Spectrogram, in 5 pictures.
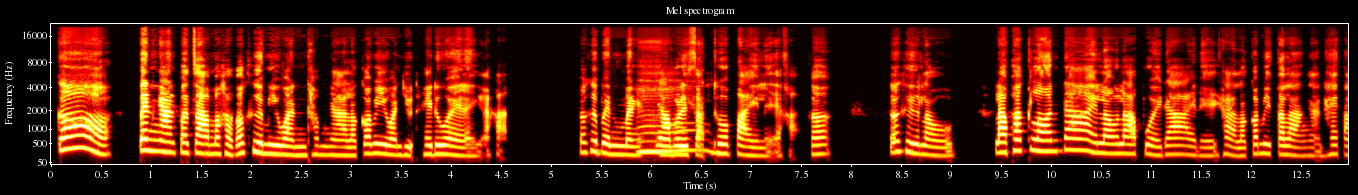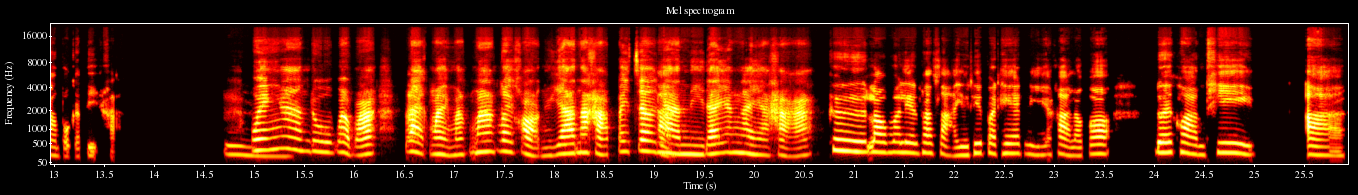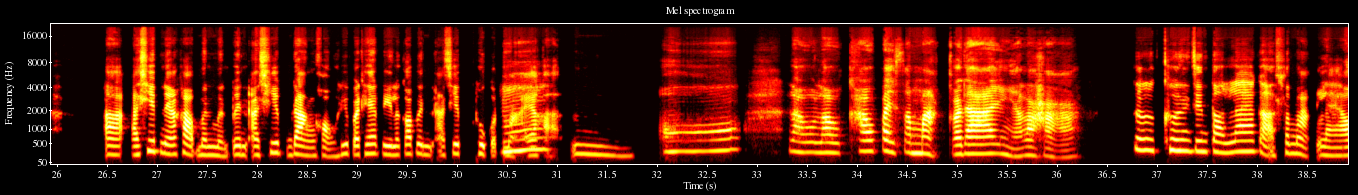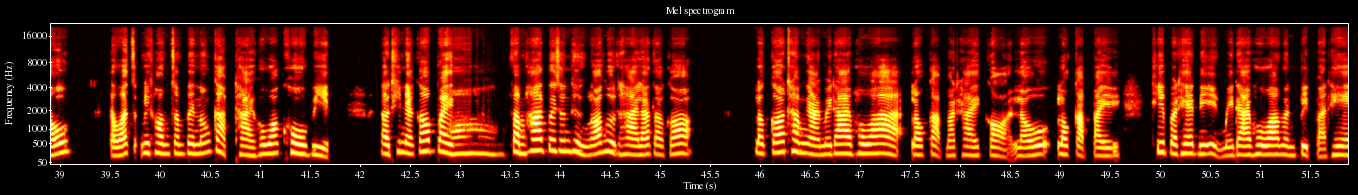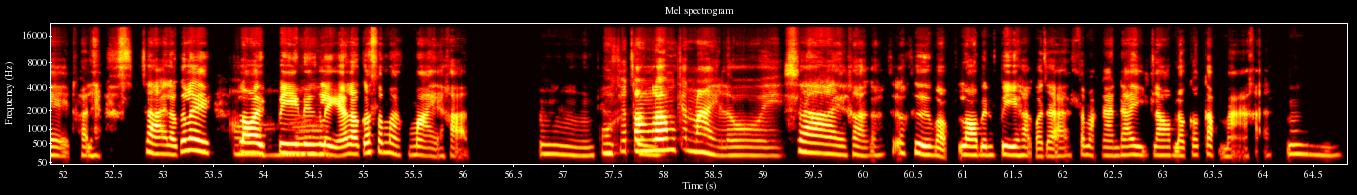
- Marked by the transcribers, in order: other background noise
- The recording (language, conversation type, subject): Thai, podcast, คุณทำอย่างไรถึงจะจัดสมดุลระหว่างชีวิตกับงานให้มีความสุข?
